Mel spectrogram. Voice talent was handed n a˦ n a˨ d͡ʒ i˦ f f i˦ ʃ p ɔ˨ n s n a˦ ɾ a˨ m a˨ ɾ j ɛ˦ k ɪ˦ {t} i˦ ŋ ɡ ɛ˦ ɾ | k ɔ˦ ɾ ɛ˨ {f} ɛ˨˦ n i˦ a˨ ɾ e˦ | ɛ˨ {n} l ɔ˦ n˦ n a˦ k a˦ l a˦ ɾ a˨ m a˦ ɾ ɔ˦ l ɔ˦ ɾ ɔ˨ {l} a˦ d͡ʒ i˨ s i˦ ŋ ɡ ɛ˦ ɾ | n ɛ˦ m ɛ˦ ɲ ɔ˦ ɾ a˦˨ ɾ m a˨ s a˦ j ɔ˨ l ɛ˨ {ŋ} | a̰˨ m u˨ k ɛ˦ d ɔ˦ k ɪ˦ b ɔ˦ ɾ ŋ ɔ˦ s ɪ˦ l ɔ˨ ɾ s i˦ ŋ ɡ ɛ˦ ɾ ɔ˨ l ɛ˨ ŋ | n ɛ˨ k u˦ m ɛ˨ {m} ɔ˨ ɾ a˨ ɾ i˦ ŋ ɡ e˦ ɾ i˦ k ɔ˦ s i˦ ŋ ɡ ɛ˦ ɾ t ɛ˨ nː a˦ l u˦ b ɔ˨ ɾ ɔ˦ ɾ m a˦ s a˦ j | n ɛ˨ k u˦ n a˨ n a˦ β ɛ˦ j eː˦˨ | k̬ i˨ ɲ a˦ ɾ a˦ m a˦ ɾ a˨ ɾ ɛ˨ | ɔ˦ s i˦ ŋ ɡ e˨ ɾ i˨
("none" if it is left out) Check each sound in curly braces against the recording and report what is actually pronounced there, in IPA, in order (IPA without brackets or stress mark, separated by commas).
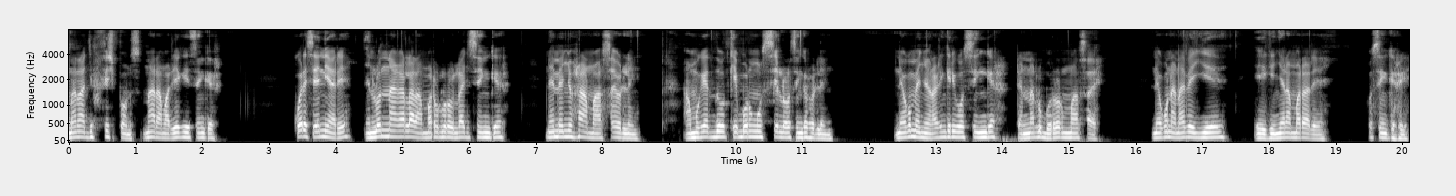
s, s, n, l, ŋ, ɲ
